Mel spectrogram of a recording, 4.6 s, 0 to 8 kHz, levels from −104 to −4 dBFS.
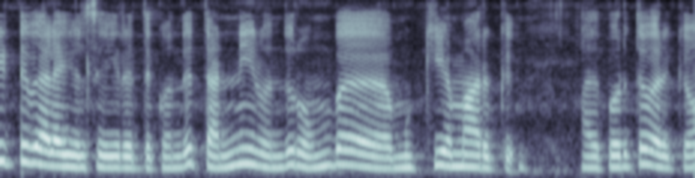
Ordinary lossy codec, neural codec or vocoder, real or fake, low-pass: none; none; real; none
